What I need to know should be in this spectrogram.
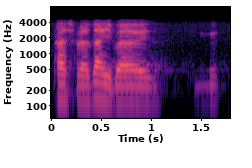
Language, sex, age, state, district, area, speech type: Bodo, male, 18-30, Assam, Chirang, rural, conversation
